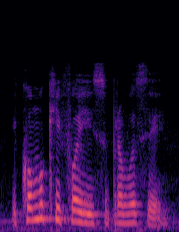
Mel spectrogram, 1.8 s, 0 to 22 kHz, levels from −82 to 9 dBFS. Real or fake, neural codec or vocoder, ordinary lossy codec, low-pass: real; none; none; 7.2 kHz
